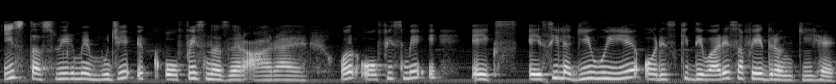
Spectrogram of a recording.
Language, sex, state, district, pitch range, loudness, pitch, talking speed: Hindi, female, Rajasthan, Jaipur, 225-280 Hz, -14 LUFS, 255 Hz, 180 wpm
